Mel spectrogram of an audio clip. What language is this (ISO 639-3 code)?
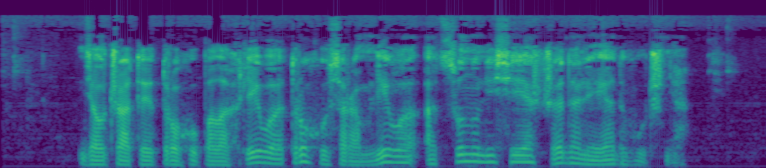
bel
